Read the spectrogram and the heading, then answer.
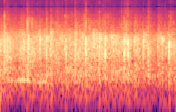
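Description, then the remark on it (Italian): A church audience claps steadily, a dense wash of many hands with fine rapid transients throughout, sustained at moderate loudness for the whole stretch without any voices, applauding all those who serve the church. “facciamo un applauso a tutti quelli che sono e stanno servendo la Chiesa.”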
